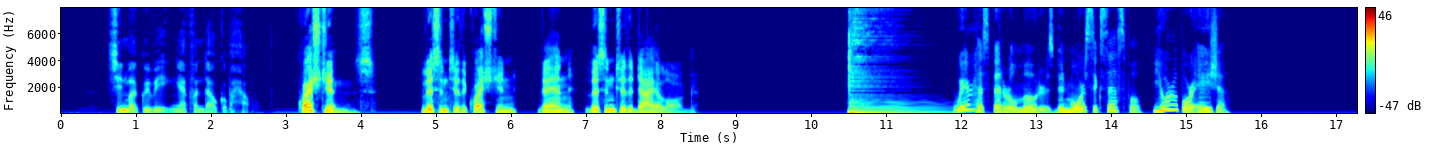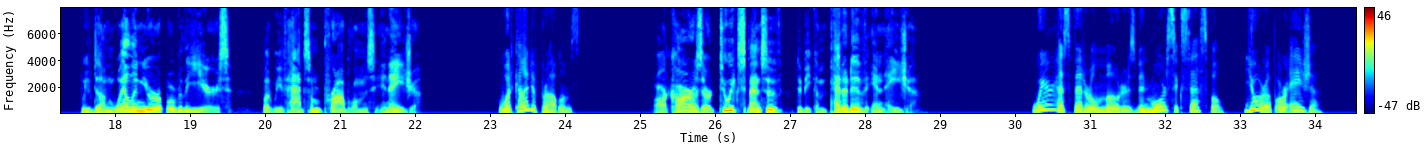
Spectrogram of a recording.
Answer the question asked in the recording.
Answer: They've been more successful in Europe.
